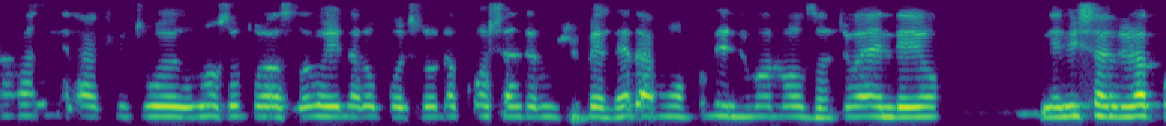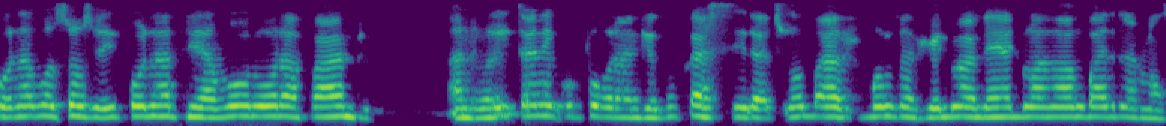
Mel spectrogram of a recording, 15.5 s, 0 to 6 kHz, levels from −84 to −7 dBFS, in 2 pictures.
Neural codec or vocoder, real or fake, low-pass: autoencoder, 48 kHz, 32 numbers a frame, DAC-VAE, trained on Japanese speech; fake; 5.4 kHz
